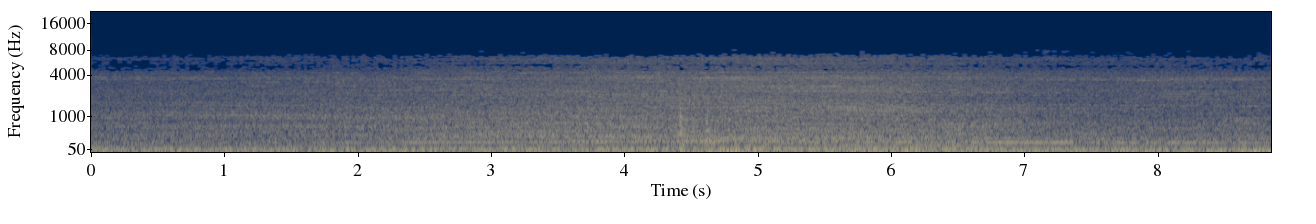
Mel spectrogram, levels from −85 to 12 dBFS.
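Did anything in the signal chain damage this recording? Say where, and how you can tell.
Yes, at the codec stage, and the damage runs through the whole clip. Nothing is left above 8.2 kHz, so the top end stops dead at one fixed point. Faint detail swirls and turns watery, and sharp onsets smear. This is most likely MP3 compression starved of bits, which fits a low rate near 32 kbps. The encoder dropped the treble and zeroed weak frequency lines. Those lines flicker on and off between frames.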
